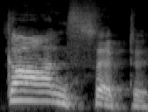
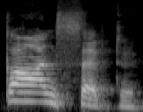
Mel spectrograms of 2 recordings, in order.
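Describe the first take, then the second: First: American accent, with an open 'ah' vowel. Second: The same.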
